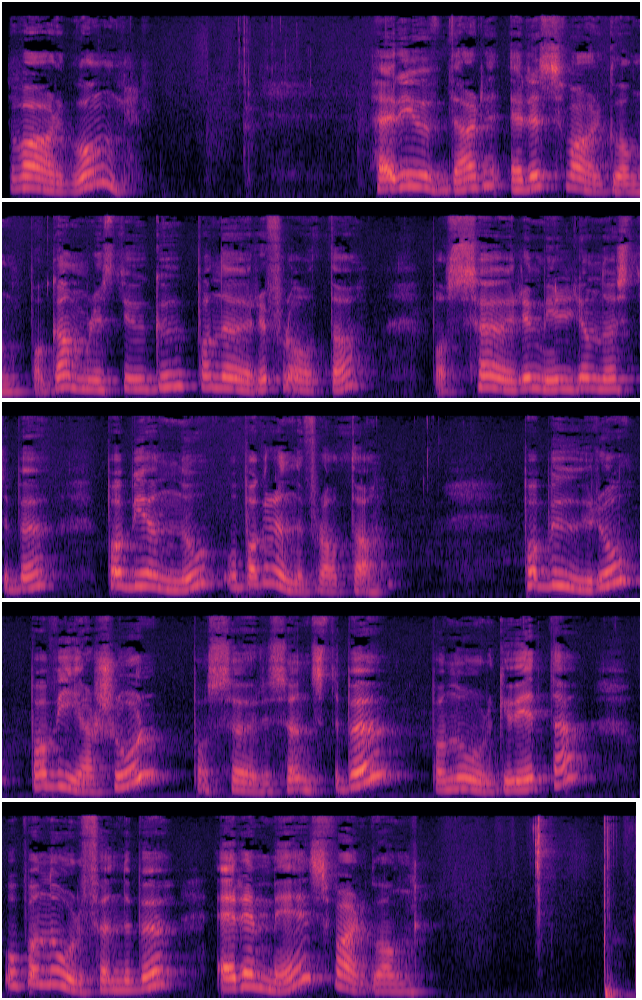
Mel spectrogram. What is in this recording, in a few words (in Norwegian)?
svaLgång, Numedalsmål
